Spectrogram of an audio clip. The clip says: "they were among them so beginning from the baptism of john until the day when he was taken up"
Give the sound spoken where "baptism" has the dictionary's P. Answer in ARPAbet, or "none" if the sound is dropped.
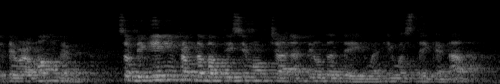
B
